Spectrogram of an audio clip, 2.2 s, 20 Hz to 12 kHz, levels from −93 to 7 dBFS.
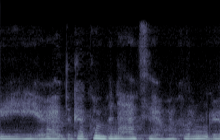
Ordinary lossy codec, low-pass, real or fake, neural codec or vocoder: Opus, 32 kbps; 9.9 kHz; fake; autoencoder, 22.05 kHz, a latent of 192 numbers a frame, VITS, trained on one speaker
